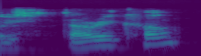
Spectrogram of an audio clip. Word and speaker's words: historical: So historical. Mhm. Historical, I think that has 4 syllables, and the stress is in the second one.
